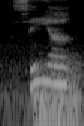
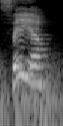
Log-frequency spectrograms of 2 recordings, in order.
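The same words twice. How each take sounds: First: It is said more softly. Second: It is said at normal loudness.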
